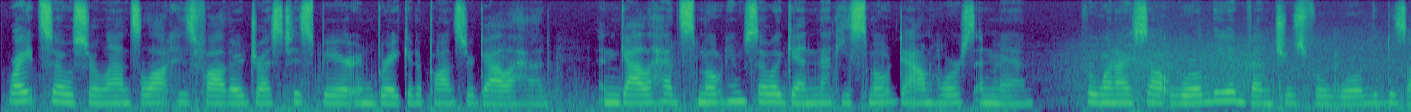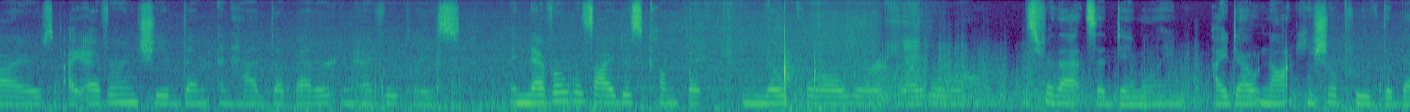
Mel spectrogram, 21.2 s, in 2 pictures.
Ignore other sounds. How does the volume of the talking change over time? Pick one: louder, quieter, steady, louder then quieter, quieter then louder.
steady.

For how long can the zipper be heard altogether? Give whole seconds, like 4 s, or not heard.
2 s.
